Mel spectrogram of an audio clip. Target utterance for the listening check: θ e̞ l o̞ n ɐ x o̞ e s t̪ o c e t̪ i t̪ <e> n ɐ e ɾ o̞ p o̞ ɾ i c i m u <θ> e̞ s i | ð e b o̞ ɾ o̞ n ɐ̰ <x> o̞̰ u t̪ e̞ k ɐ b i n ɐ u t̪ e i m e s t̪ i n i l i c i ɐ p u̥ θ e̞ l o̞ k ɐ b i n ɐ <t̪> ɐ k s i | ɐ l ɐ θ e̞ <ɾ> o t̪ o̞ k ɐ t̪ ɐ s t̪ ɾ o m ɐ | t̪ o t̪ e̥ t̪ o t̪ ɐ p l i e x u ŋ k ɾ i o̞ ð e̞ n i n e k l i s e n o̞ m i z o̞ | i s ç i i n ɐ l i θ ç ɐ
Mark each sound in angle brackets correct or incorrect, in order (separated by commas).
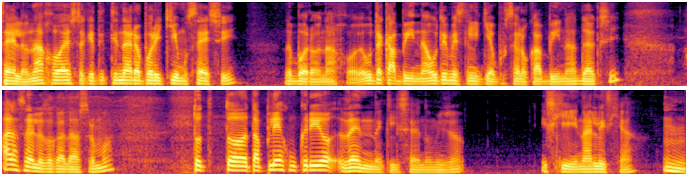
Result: incorrect, correct, correct, incorrect, incorrect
